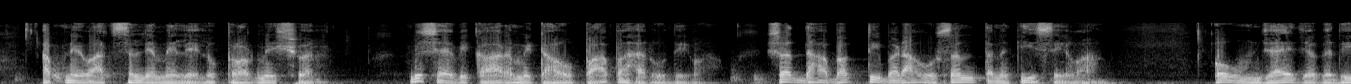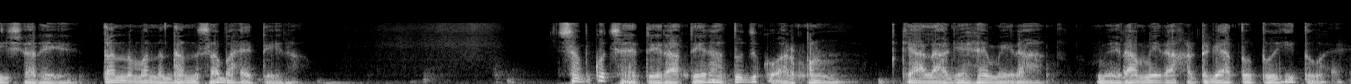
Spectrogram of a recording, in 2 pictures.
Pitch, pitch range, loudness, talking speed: 85 Hz, 80-95 Hz, -16 LUFS, 105 wpm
